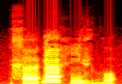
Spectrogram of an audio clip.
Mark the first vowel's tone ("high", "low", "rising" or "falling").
low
